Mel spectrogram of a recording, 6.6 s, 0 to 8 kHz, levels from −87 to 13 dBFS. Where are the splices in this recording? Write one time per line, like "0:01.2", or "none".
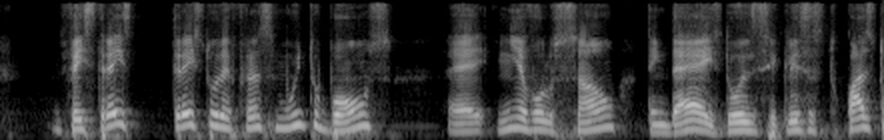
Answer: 0:04.7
